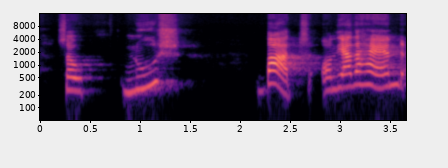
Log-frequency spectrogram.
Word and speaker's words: nos: and so you pronounce the O at the end is always pronounced like U, and in this case is the plural, it takes an S, so you just say another S, nos, the sh at the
